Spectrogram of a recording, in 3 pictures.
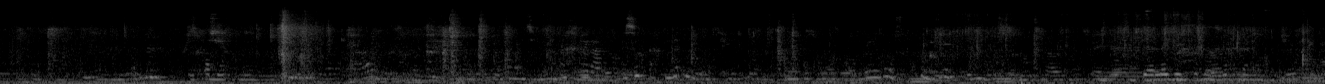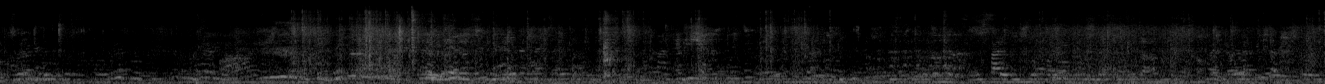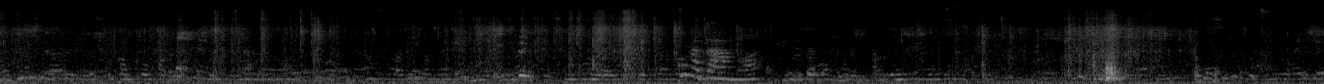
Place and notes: Uilebomen, Den Haag, Nederland - Conversations in the library
People talking in our Central Public Library.
24 June, 17:58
